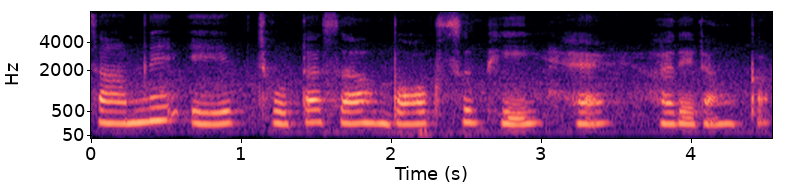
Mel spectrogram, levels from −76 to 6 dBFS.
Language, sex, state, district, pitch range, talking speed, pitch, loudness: Hindi, female, Chhattisgarh, Raipur, 240-260 Hz, 130 wpm, 250 Hz, -15 LUFS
